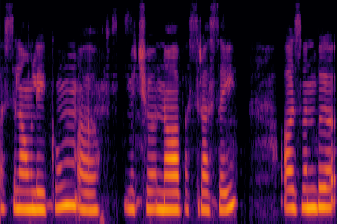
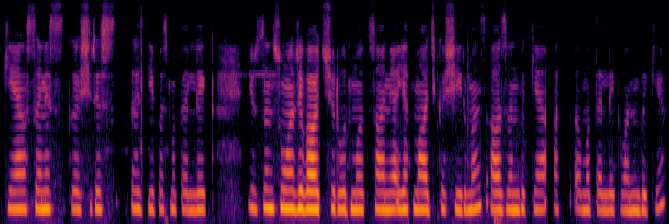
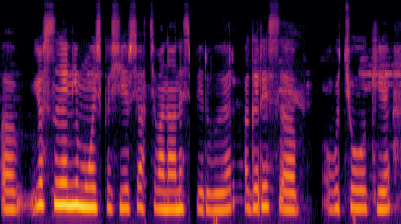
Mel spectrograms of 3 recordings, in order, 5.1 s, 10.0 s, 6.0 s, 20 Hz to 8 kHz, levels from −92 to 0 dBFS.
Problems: none marked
